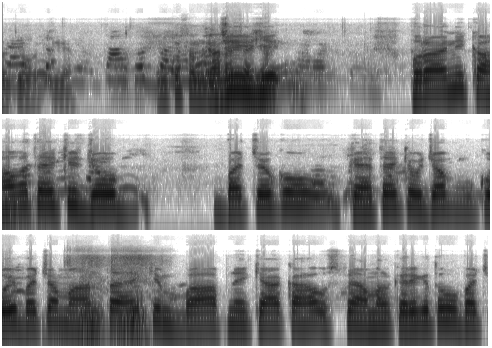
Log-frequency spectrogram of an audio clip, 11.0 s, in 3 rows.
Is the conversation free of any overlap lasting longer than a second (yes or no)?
yes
